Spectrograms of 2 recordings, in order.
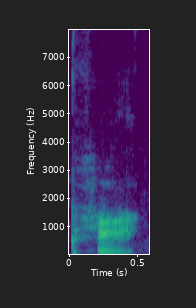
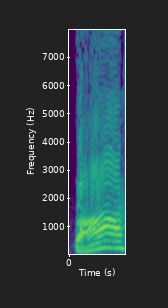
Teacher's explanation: when i make a ba sound okay my vocal cords when i release my lips my vocal cords are already vibrating they've caught the air down here they've caught the air before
